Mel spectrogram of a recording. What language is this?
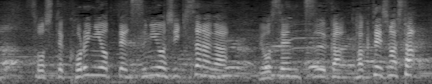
Japanese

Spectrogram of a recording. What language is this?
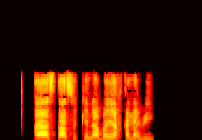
Pashto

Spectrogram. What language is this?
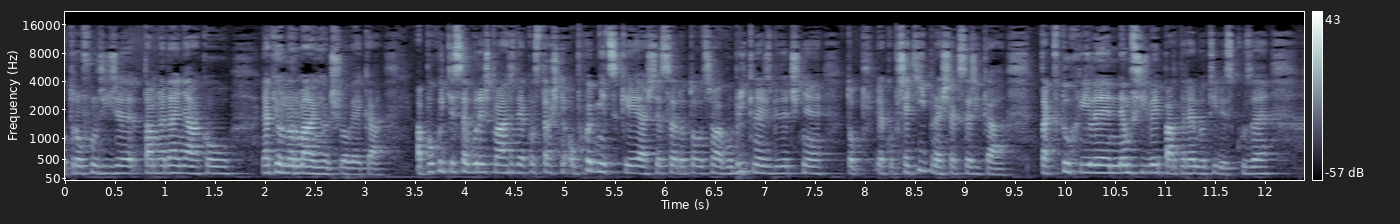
Czech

